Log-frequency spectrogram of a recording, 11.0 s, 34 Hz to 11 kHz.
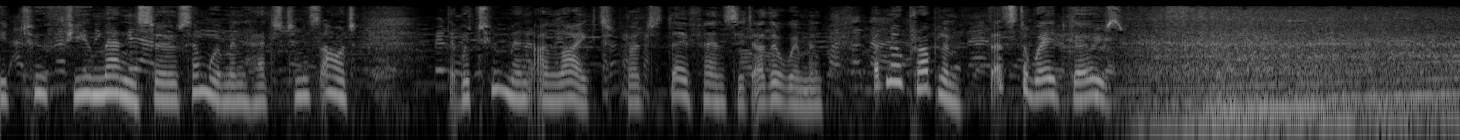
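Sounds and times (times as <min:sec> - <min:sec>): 
speech: 0:00.0 - 0:08.9
bus engine drone driving away: 0:08.2 - 0:10.9.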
